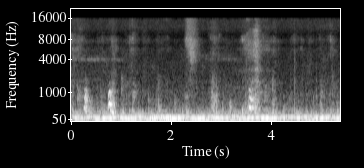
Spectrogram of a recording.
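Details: Twenty-day-old Labrador Retriever puppies, nicknamed little milk vampires, give a few short high squealing whimpers, three clear squeaks spread over several seconds, over a steady low electrical hum and soft rustling.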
